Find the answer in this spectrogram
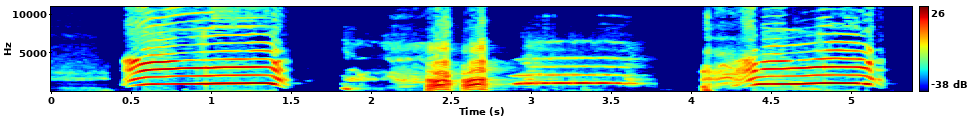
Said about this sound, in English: Let's roll it. The scream is the best part.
